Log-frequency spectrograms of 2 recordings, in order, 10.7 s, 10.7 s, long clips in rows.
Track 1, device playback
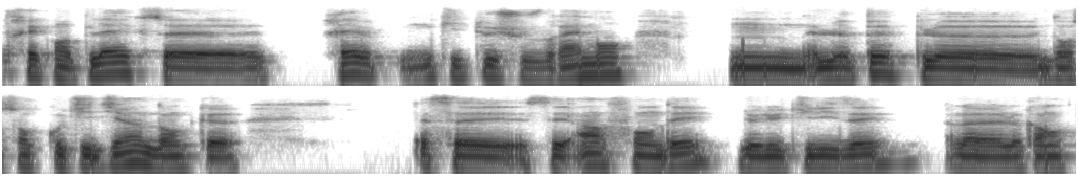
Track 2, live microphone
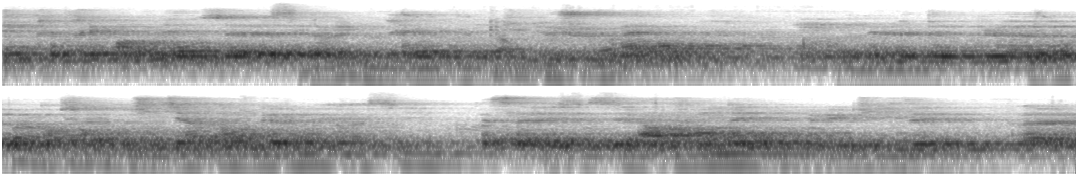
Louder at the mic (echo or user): echo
